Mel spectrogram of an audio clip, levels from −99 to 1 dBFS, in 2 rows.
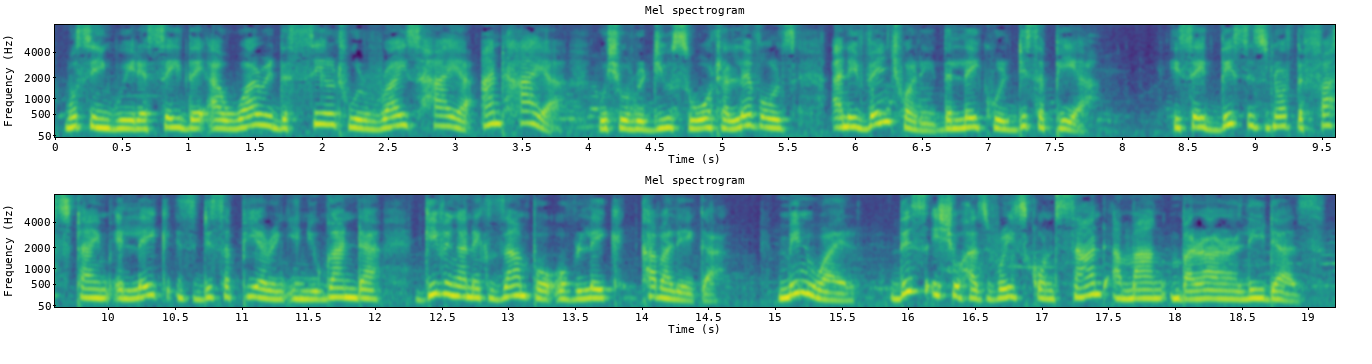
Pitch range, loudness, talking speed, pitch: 175-220 Hz, -11 LUFS, 160 wpm, 190 Hz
